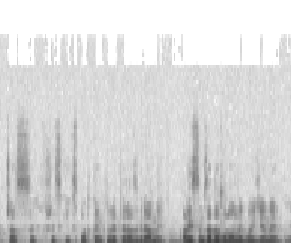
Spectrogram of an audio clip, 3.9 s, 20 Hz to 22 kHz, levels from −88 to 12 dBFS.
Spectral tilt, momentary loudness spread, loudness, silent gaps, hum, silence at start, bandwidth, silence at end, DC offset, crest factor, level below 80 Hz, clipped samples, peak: -6.5 dB/octave; 13 LU; -25 LUFS; none; none; 0 s; 18 kHz; 0 s; under 0.1%; 18 dB; -48 dBFS; under 0.1%; -6 dBFS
